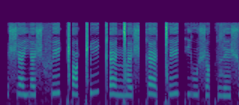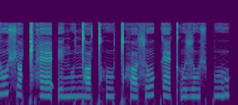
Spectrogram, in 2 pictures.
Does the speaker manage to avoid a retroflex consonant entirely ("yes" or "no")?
yes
